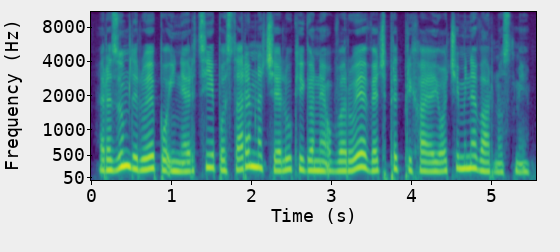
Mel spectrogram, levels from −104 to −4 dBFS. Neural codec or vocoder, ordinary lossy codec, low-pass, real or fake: none; none; none; real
